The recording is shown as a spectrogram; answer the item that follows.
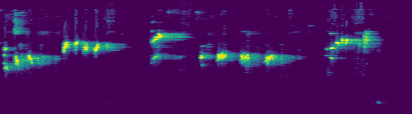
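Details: Female greater green leafbird calling for a male, alternating whistled phrases at different pitches with runs of quick chattering notes and short gaps.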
